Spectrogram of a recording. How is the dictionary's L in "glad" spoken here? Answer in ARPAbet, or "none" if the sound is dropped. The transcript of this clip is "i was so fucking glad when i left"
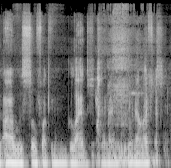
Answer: L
